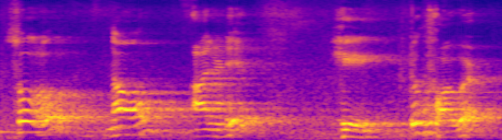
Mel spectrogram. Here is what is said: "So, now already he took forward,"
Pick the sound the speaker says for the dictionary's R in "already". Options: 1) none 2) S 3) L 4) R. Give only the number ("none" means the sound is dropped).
1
